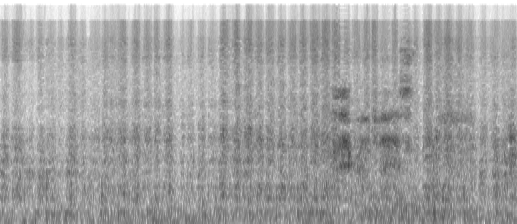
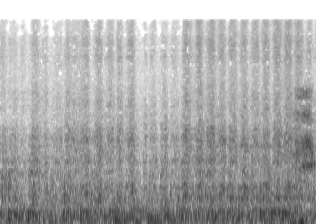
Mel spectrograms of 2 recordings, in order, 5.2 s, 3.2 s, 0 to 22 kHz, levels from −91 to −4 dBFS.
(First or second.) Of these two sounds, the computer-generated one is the second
